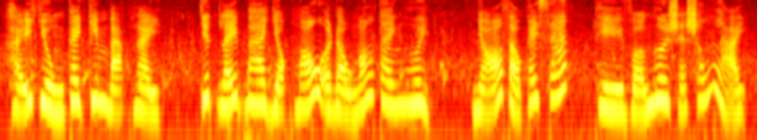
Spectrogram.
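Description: A woman's voice: sits high, moderate pace, slight background noise, close to an everyday voice. A woman voicing a solemn old male immortal in a cartoon fairy tale, with grave, formal old-fashioned speech.

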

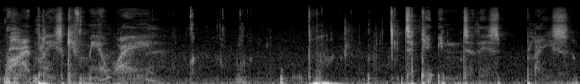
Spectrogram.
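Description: A young man giving whispered ASMR game commentary in a breathy voice, murmuring short remarks to himself and his viewers. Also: unhurried. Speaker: gaming ASMR host. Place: small indoor room with plain wall.

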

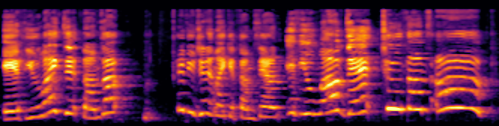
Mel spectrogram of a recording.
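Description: Very animated, high-voiced woman reading to children. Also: slow. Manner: expressive, exaggerated gasps and hushed asides. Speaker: teacher reading aloud to children. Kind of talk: animated children's picture-book read-aloud. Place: home kitchen.

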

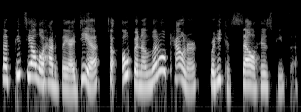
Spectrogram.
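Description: A woman reading a picture book aloud to young children, expressively, pausing to explain and ask questions. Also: on the high side, big pitch swings, no room sound. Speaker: read-aloud host, teacher.

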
